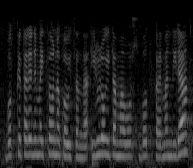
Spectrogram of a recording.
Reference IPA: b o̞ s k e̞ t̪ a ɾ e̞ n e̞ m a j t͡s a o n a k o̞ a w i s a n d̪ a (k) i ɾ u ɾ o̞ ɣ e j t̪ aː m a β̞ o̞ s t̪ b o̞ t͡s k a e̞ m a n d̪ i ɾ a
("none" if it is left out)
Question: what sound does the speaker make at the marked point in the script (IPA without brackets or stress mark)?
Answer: ʔ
